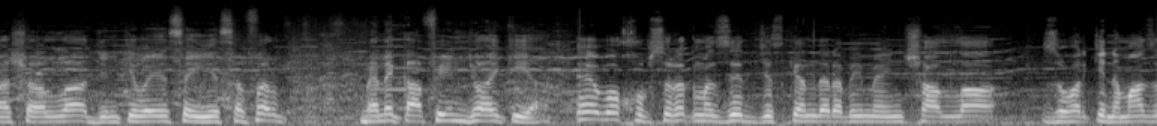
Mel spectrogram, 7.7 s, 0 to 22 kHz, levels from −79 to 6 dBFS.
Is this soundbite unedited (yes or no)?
no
